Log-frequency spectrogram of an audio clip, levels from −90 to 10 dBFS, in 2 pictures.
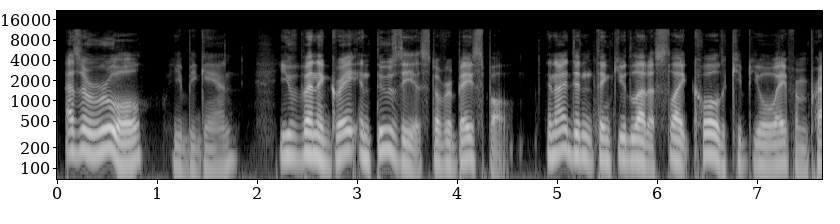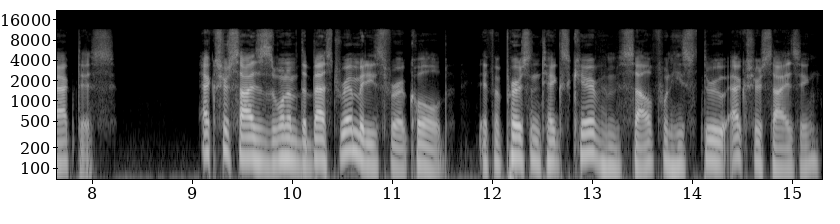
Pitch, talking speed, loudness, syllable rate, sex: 125 Hz, 185 wpm, -21 LUFS, 5.3 syllables/s, male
